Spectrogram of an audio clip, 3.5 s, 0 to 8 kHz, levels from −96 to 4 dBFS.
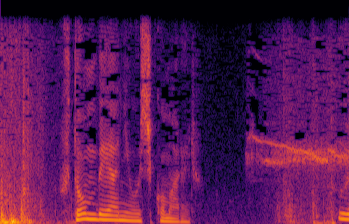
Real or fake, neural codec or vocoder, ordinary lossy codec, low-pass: real; none; none; 7.2 kHz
